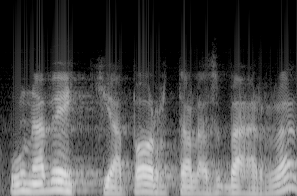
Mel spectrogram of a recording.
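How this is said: The phrase breaks after 'vecchia'.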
